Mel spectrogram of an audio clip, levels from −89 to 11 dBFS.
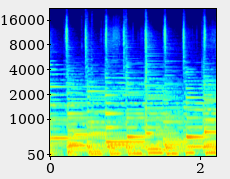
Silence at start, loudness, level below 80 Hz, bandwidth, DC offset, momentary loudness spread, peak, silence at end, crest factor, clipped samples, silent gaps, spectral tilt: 0 s; -17 LUFS; -28 dBFS; 19 kHz; under 0.1%; 2 LU; -6 dBFS; 0 s; 12 dB; under 0.1%; none; -7 dB/octave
